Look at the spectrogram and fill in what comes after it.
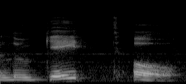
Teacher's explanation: where we have lug gate o the E Blends in with the O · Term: elision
